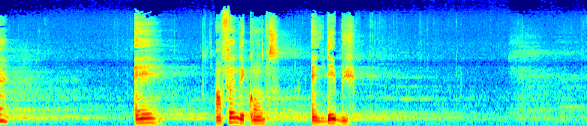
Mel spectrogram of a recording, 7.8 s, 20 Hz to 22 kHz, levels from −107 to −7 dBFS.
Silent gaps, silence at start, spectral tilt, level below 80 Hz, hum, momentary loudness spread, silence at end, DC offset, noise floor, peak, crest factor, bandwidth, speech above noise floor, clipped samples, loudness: none; 0 s; -4 dB/octave; -58 dBFS; none; 25 LU; 2.75 s; under 0.1%; -55 dBFS; 0 dBFS; 24 dB; 17.5 kHz; 36 dB; under 0.1%; -20 LUFS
